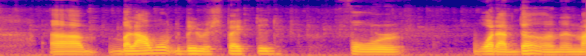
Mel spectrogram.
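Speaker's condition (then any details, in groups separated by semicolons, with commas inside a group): Cerebral palsy; from birth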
